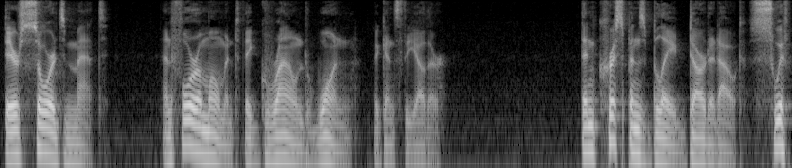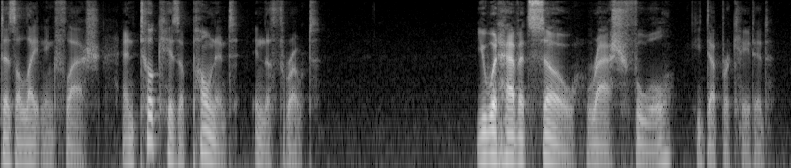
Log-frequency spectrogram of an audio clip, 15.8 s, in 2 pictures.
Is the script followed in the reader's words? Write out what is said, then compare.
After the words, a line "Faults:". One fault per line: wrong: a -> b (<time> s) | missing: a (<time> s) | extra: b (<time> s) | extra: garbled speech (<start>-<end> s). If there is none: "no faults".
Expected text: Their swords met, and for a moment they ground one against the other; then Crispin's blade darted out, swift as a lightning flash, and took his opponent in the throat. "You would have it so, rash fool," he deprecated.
Their swords met, and for a moment they ground one against the other; then Crispin's blade darted out, swift as a lightning flash, and took his opponent in the throat. "You would have it so, rash fool," he deprecated.
Faults:
no faults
